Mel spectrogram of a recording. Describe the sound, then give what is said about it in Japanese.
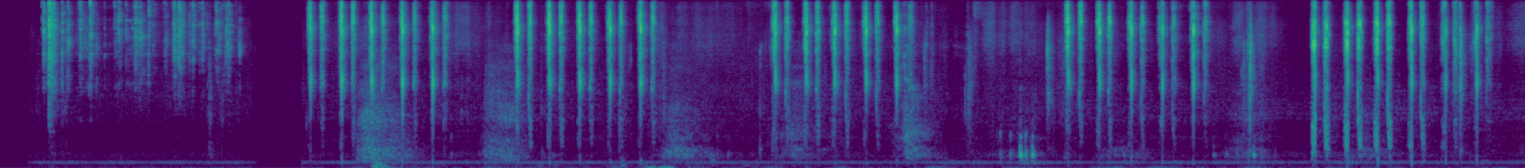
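Rapid bursts of crisp scissor snips thinning out a thick head of hair all over, coming in quick rhythmic runs separated by short pauses, with a faint steady hum underneath and no talking. “まずは全体的に空いていこう。”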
